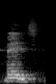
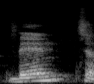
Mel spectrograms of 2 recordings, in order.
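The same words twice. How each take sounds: First: Said in the usual way. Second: बेंच split, with the च set apart; final च sound separated. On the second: Shown as a demonstration. Teacher showing the च sound, बेंच said in two parts. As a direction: break बेंच into "ben" and a separate "cha". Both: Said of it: "च हो रहा था".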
